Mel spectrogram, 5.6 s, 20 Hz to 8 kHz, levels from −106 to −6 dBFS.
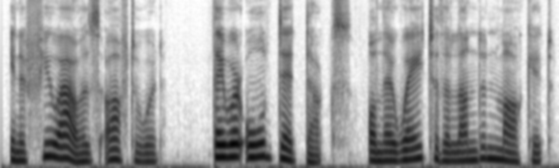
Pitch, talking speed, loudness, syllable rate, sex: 175 Hz, 180 wpm, -18 LUFS, 4.7 syllables/s, female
